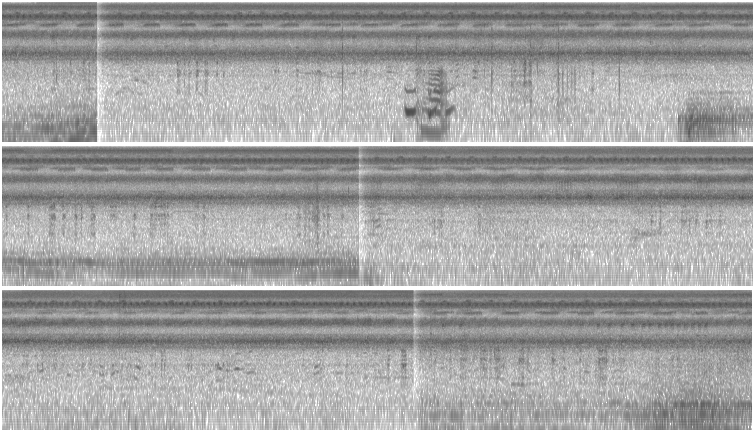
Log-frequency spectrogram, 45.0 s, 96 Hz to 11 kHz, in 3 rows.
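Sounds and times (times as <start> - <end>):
insects trilling: 0.0 - 45.0
low droning hum: 13.5 - 22.2.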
